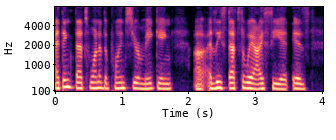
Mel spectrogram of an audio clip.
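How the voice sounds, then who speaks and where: A woman with a Canadian accent and medium pitch, in a dry, close sound with no echo. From Canada, Sri Lankan Tamil family. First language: Tamil. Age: 20s. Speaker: radio producer and host. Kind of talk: casual chat. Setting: video call.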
